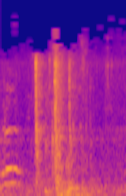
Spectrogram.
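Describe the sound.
A door opens during a council meeting, a short burst of latch and handling noise heard amid people talking.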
